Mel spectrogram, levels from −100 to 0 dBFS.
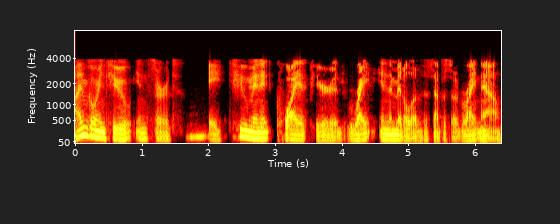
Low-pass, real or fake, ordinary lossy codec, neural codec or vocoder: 7.2 kHz; real; AAC, 16 kbps; none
